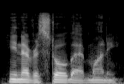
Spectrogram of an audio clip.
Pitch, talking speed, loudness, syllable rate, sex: 100 Hz, 240 wpm, -17 LUFS, 7.1 syllables/s, male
